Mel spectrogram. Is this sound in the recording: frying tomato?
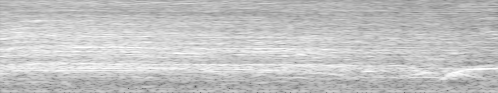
no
